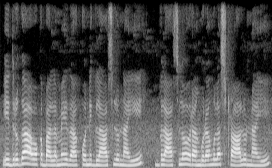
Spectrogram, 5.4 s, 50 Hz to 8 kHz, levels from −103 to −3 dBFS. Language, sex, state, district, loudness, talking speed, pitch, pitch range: Telugu, female, Telangana, Hyderabad, -15 LUFS, 120 wpm, 225 Hz, 210-240 Hz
